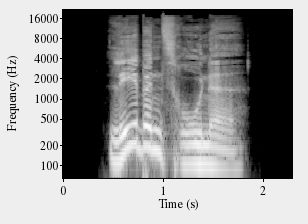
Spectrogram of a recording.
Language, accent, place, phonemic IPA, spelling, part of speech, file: German, Germany, Berlin, /ˈleːbn̩sˌʁuːnə/, Lebensrune, noun, De-Lebensrune.ogg
- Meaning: The rune ᛉ (Algiz), symbolizing life according to Ariosophy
